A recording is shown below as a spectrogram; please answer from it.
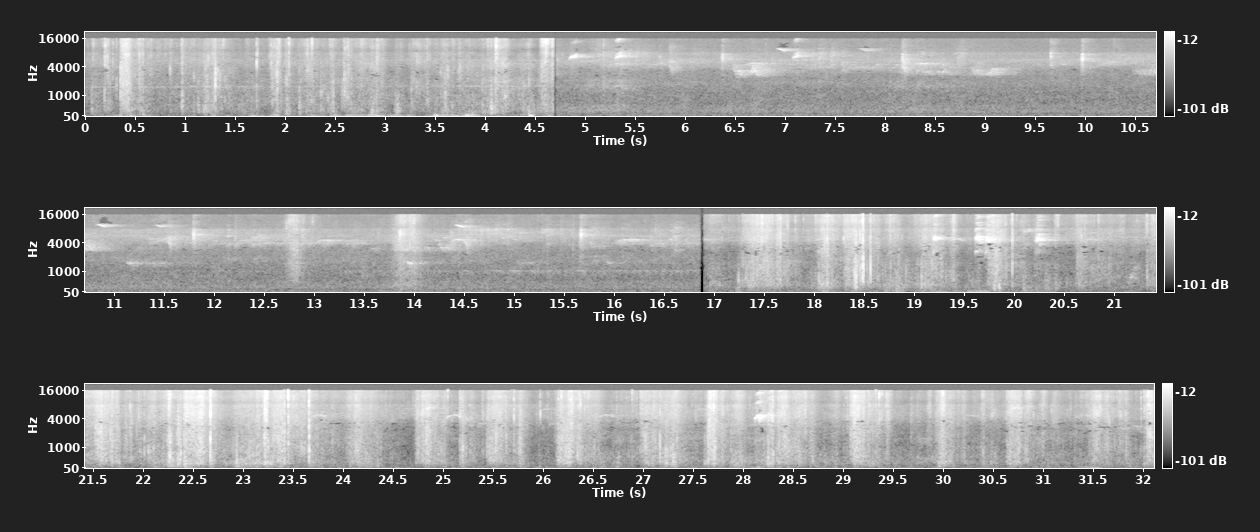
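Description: Faint, scattered high bird chirps in forest. From about halfway, irregular crunching of dry leaf litter underfoot.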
